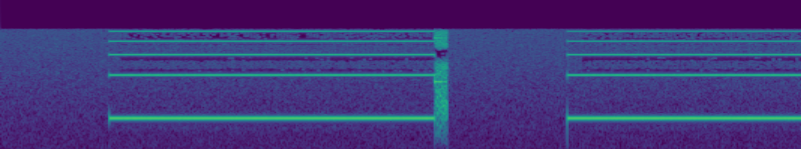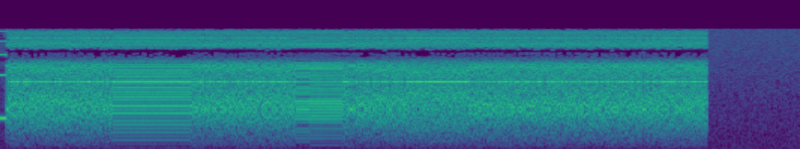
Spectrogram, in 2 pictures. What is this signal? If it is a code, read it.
ZX Spectrum tape loading, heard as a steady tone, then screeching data.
